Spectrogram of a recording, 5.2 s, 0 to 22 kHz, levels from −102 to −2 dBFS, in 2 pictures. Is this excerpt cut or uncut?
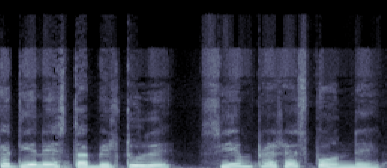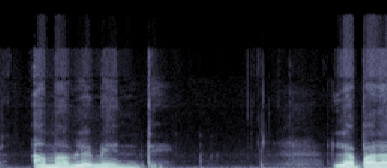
uncut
